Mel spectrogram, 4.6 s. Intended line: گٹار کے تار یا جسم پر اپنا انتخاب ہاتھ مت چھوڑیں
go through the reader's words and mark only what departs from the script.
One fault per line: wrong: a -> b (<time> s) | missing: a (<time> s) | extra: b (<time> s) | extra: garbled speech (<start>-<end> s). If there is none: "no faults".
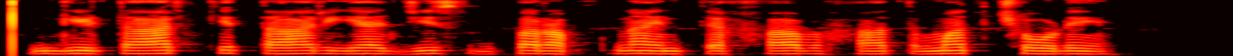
no faults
